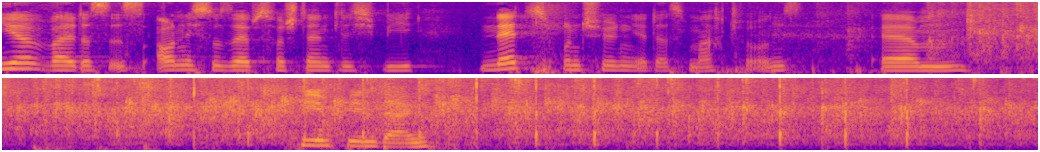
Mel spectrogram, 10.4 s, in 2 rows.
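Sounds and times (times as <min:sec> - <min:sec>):
speech: 0:00.0 - 0:05.3, 0:06.7 - 0:07.6
live audience applause: 0:04.8 - 0:10.3.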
